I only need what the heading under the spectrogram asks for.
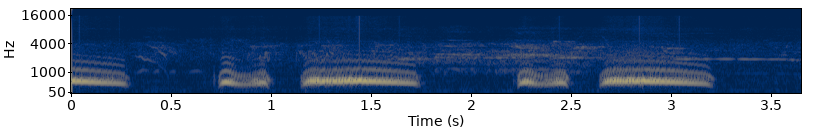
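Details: Wild spotted dove with a big voice, cooing during a session of decoying wild doves with a decoy bird in Thailand. Five deep, hollow coos come in an uneven rhythm: short, long, then short, long again, with quiet gaps between.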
